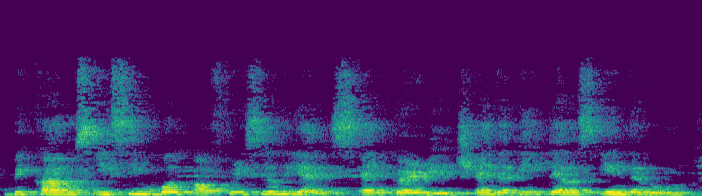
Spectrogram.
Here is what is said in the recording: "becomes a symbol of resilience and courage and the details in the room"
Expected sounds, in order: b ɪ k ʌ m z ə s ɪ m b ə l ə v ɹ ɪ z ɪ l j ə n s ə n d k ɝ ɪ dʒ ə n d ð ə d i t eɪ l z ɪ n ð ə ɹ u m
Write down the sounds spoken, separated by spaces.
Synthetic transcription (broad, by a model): b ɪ k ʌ m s ə s ɪ m b ə l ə p ɹ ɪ s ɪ l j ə n s ə n d k ɝ ɪ dʒ ə n d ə d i t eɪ l s ɪ n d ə ɹ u m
